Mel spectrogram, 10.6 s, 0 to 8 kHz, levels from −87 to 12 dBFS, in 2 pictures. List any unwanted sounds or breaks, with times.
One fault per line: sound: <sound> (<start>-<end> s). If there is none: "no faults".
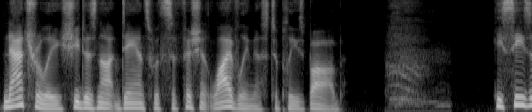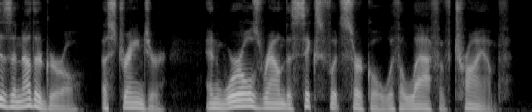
sound: breath (3.8-4.5 s)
